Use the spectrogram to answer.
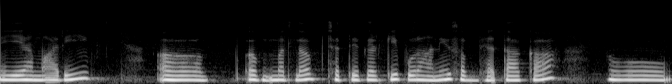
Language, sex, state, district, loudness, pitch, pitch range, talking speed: Hindi, female, Chhattisgarh, Jashpur, -12 LUFS, 210 Hz, 205-230 Hz, 105 wpm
